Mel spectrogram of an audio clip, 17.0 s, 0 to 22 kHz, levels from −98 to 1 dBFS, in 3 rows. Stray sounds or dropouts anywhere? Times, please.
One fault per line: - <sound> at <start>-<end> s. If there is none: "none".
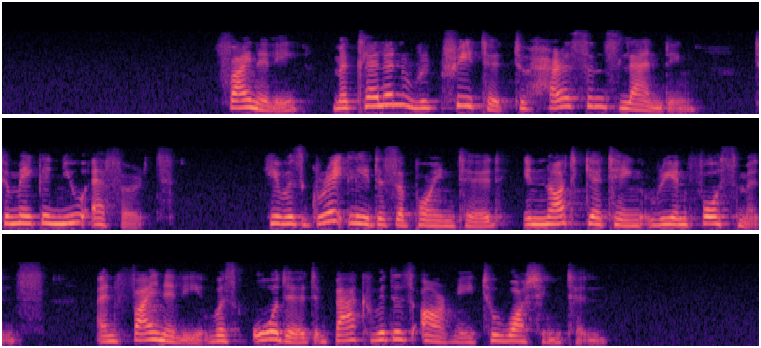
none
